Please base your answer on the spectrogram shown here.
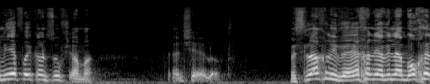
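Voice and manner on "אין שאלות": hushed refrain. Acted. Refrain, no questions asked.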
